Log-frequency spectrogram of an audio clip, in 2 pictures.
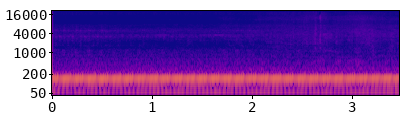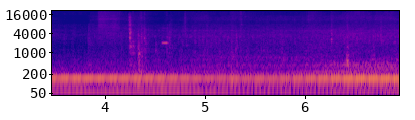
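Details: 2007 Infiniti G35x 3.5 engine, about 166,000 miles, driven about once a month, noise started recently, at idle: light regular tick-knock about four times a second, source not found; owner suspects timing chain tensioner.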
